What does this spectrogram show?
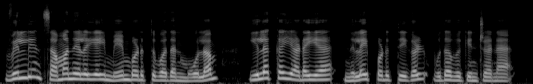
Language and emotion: Tamil, neutral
